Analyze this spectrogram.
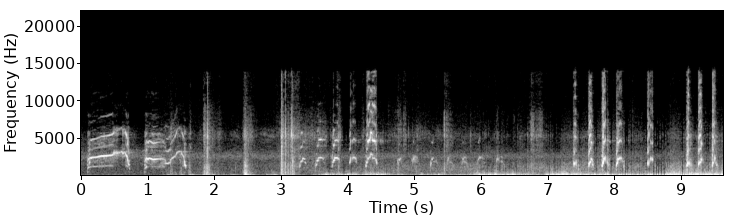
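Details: Female white-tailed eagle eaglet fighting with her brother: sharp squealing notes that rise and fall, then bursts of short, quick squeaks, increasingly buried under heavy low rumbling wind or handling noise.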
